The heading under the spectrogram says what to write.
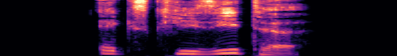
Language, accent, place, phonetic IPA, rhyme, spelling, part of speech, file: German, Germany, Berlin, [ɛkskviˈziːtə], -iːtə, exquisite, adjective, De-exquisite.ogg
- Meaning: inflection of exquisit: 1. strong/mixed nominative/accusative feminine singular 2. strong nominative/accusative plural 3. weak nominative all-gender singular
